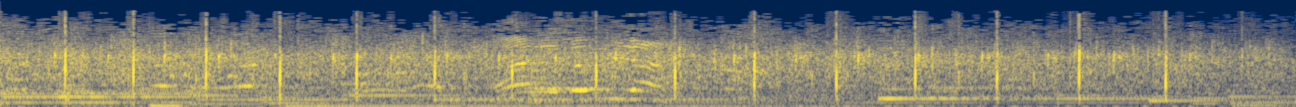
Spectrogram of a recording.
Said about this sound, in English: Somebody say praise the Lord. Let's give Him a big hand clap of praise if we love Him tonight with all of our heart.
